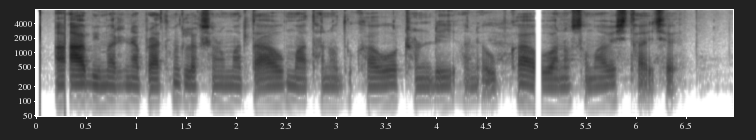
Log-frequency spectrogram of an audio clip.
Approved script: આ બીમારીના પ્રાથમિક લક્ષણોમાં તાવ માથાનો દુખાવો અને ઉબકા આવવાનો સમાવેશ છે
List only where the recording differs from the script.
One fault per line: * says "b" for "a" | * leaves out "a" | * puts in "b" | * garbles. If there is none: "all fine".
* puts in "ઠંડી"
* puts in "થાય"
